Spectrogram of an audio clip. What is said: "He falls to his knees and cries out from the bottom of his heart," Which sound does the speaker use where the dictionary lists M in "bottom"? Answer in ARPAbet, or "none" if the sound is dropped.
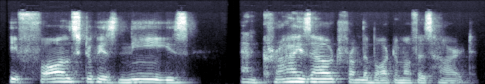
M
